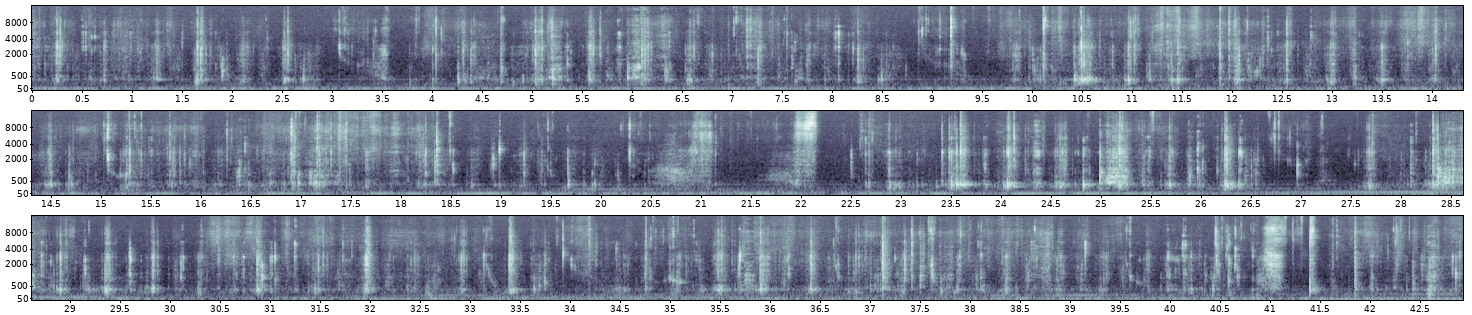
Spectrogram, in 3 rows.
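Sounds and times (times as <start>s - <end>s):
biting and chewing ice cream: 0.0s - 42.9s
chocolate coating crunching: 0.0s - 42.9s.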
